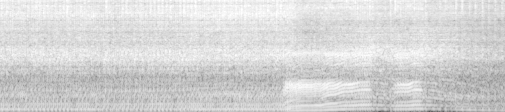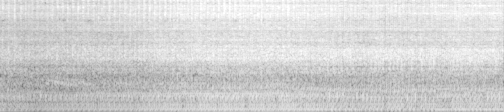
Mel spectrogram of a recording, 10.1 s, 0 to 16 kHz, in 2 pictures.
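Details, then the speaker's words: Roadside-found Echo SRM-210 2-stroke string trimmer after new purge (primer) bulb, fuel lines, fuel filter and air filter: fires, revs briefly, drops back, then holds a smooth even buzz; runs properly. "So what do you think? Not bad for a free unit."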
